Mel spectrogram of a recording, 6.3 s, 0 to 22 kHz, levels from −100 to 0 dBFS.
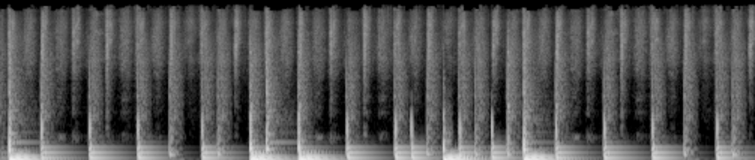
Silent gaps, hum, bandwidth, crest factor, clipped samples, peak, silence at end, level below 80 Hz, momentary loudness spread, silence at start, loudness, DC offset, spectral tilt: none; none; 18 kHz; 18 dB; under 0.1%; -2 dBFS; 0 s; -22 dBFS; 8 LU; 0 s; -24 LUFS; under 0.1%; -5.5 dB/octave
